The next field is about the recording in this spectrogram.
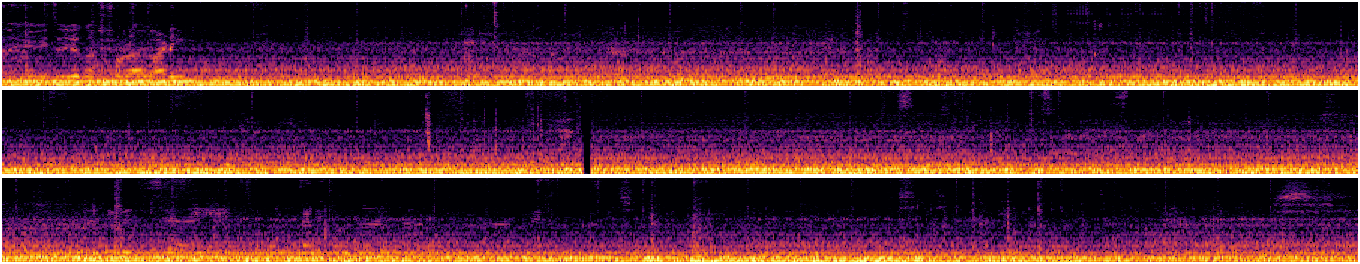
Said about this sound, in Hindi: नीचे जाने में भी तुझे कष्ट हो रहा है गाड़ी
